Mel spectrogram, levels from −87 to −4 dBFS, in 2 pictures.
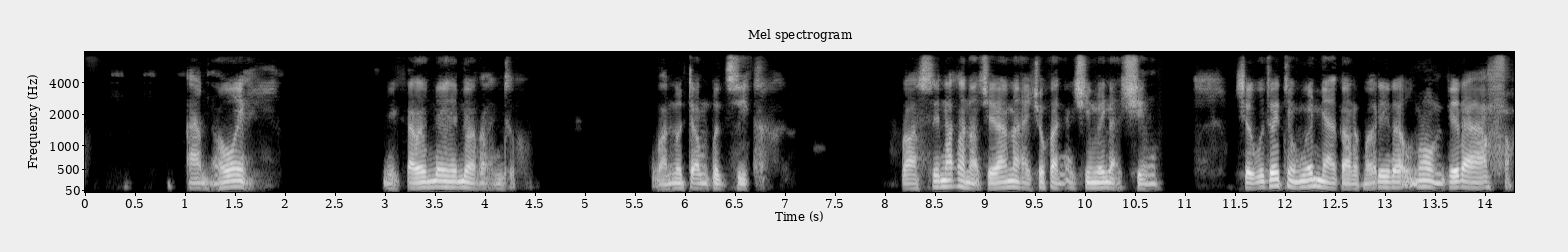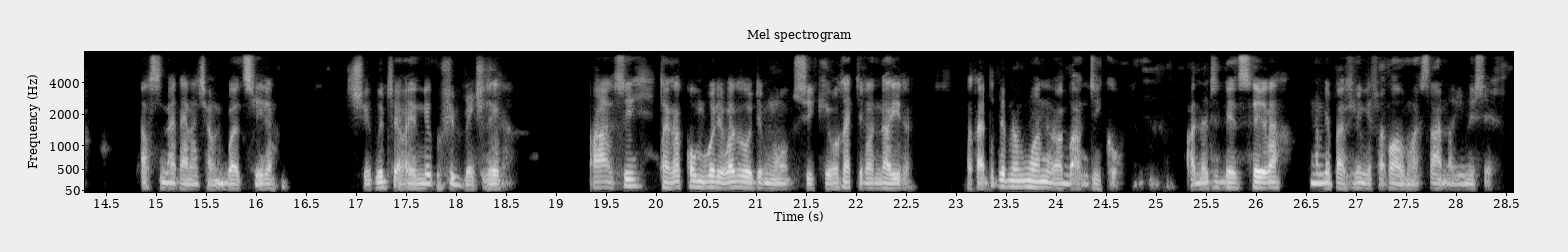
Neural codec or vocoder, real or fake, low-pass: codec, 16 kHz, 1 kbps, FreqCodec, larger model; fake; 7.2 kHz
